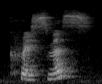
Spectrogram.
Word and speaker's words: Christmas: words in which the letter T is not pronounced the list is the following Castle Christmas fasten listen often although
